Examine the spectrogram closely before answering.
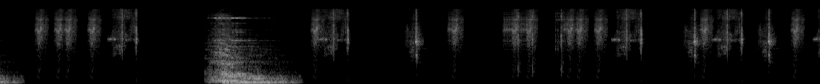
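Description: Short electronic menu blips sound again and again.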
